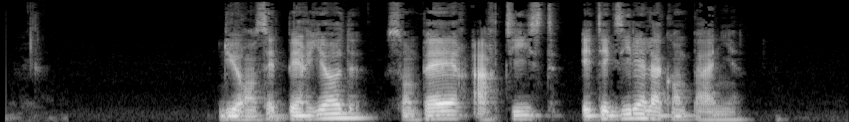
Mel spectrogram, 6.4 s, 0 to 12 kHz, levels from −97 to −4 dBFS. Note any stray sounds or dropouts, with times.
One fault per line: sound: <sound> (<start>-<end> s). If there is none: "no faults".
no faults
